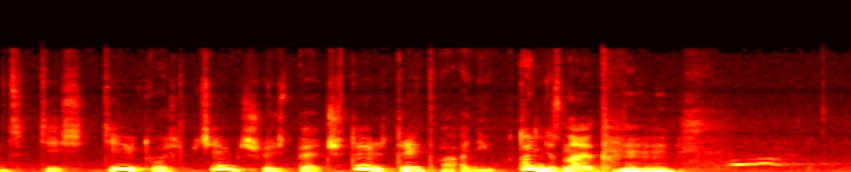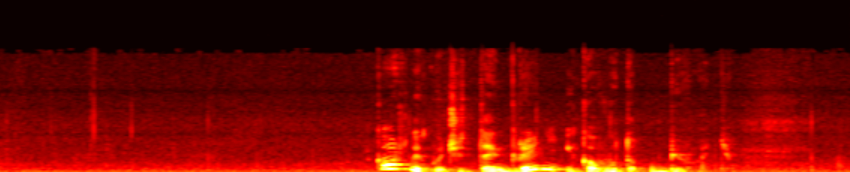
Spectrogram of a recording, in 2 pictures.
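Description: A young girl talks with animation close to a microphone.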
